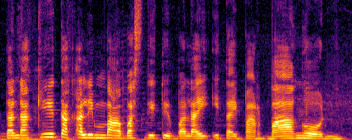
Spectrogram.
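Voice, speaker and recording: A woman's voice: on the low side, normal speed, pushed and bright, soft background music. A woman acting in an Ilocano radio drama, playing a nagging, exasperated village wife.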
